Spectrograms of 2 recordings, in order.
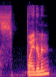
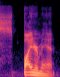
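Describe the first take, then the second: First: "Spider-Man" with the last syllable swallowed to "mun"; wrong pronunciation. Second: "Spider-Man" joined, with a full clear "Man"; correct pronunciation. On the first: Host corrects listeners on the name, "Spider-Man" deliberately slurred to "Spidermun". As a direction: run "Spider-Man" together like a surname, "SPY-der-mun". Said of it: "It's Spider-Man". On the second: Host gives listeners the proper name, "Spider-Man" with "Man" fully sounded. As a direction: say "Spider-Man" as one name, "SPY-der-MAN", falling at the end. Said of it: "It is not Spider-Man".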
